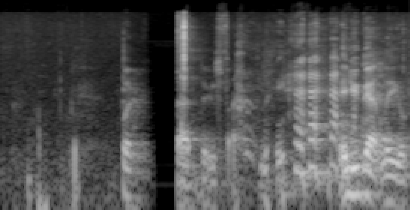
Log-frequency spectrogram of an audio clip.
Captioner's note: laughing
